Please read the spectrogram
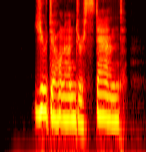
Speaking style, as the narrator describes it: she spat

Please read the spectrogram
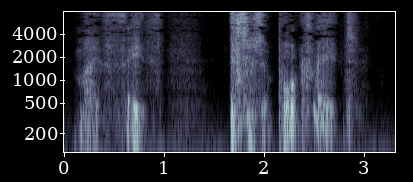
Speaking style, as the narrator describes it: said Madame, laughing

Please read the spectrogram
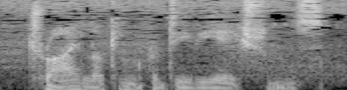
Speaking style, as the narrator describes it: Skywalker murmured

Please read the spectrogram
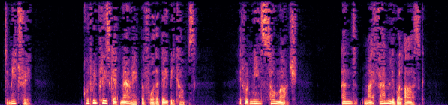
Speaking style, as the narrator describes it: Rosa asked timidly

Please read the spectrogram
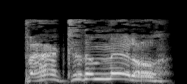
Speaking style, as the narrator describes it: Trace yelled wearily

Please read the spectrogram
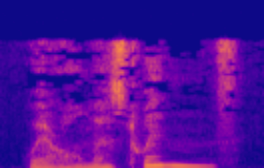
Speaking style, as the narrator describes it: the figure whispered

